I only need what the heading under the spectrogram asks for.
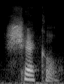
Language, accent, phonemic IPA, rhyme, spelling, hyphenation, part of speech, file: English, US, /ˈʃɛkəl/, -ɛkəl, shekel, shek‧el, noun, En-us-shekel.ogg
- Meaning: 1. A currency unit of both ancient and modern Israel 2. Money 3. An ancient unit of weight equivalent to one-fiftieth of a mina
